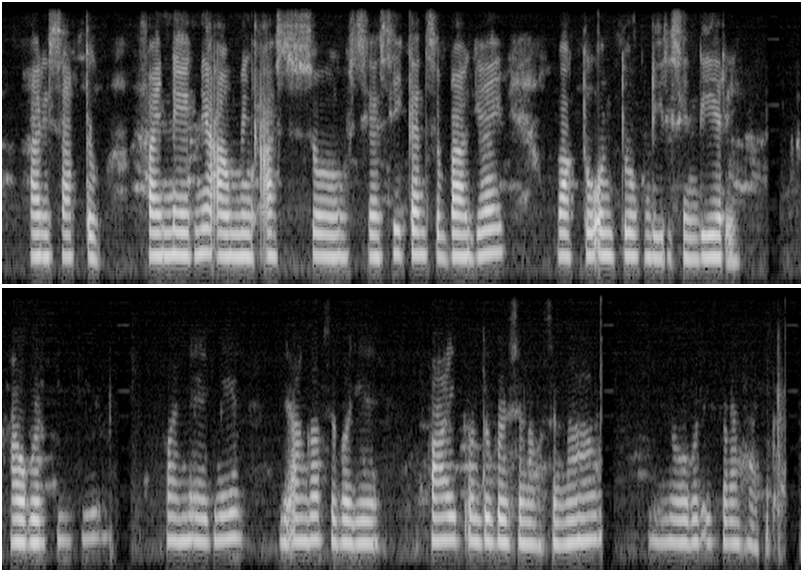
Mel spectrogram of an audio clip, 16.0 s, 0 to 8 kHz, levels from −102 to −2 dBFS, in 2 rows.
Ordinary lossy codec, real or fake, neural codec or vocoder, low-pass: none; fake; vocoder, 22.05 kHz, 80 mel bands, HiFi-GAN; 7.2 kHz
